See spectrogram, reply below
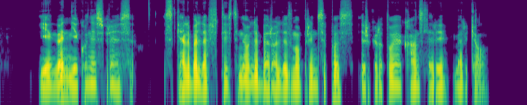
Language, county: Lithuanian, Marijampolė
